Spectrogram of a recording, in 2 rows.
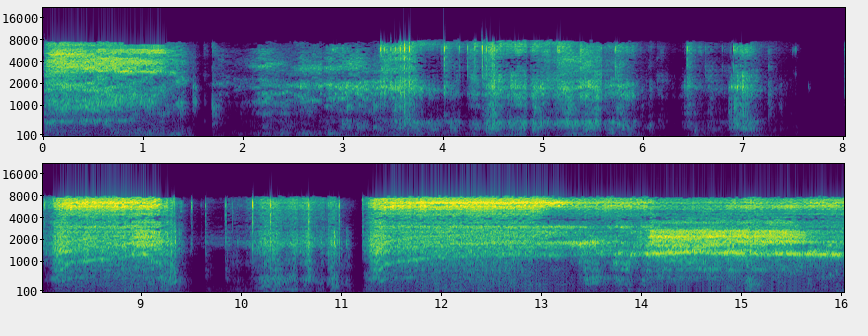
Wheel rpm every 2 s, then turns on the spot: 0, 0, 20, 20, 60, 50, 160, 160.
4-10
